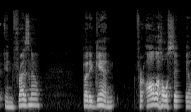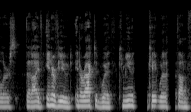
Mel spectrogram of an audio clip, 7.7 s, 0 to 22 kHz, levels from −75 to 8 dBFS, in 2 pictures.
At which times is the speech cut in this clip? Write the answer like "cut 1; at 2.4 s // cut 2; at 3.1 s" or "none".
none

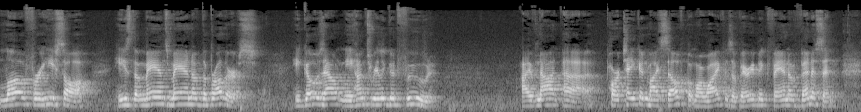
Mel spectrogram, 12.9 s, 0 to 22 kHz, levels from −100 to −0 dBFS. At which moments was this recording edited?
none

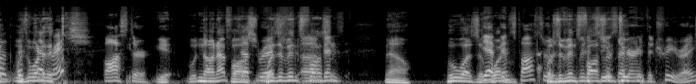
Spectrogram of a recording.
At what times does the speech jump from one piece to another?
cut 1; at 2.3 s

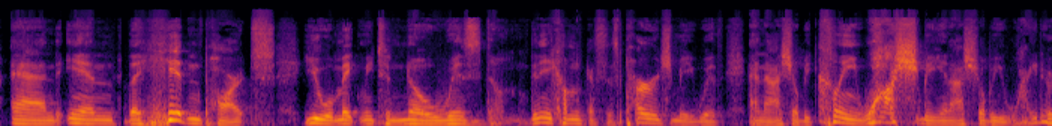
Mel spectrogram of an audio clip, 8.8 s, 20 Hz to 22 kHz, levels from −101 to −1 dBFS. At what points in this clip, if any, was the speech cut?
cut 1; at 1.0 s // cut 2; at 4.9 s // cut 3; at 6.2 s

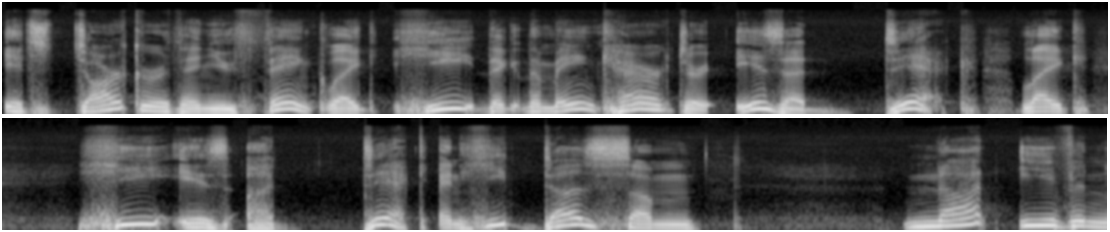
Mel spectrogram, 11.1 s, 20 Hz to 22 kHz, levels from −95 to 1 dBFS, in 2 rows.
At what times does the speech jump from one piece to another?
none

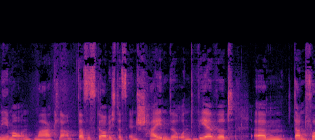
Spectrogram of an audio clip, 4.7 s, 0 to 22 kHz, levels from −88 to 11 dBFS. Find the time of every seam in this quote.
cut 1; at 3.7 s

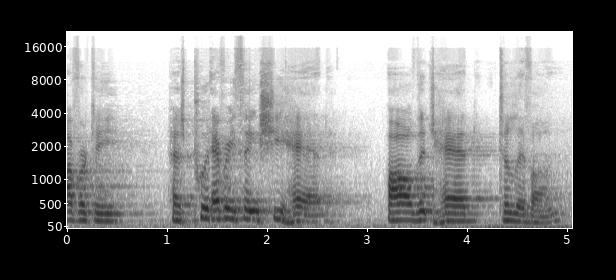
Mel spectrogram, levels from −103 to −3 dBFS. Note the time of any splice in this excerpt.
cut 1; at 1.4 s // cut 2; at 3.0 s // cut 3; at 3.7 s

